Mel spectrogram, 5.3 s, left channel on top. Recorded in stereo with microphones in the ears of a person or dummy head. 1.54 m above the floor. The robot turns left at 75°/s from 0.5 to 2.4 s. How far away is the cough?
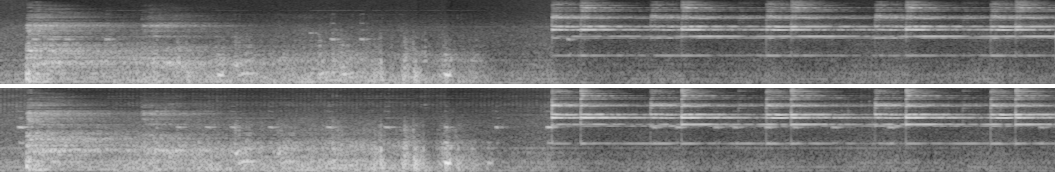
About 2 m.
